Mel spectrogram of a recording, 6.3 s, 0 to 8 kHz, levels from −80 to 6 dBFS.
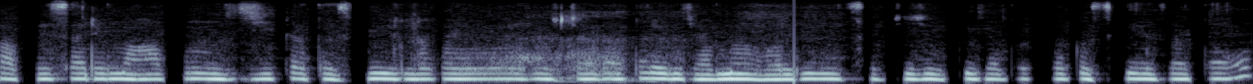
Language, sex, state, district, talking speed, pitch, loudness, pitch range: Hindi, female, Bihar, Muzaffarpur, 135 wpm, 185 Hz, -15 LUFS, 185-190 Hz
